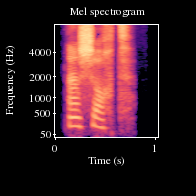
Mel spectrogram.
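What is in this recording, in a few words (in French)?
"Un short", French; vocabulaire; le lexique de l'habillement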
